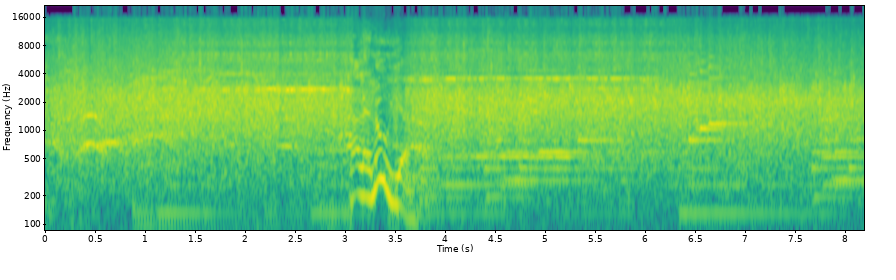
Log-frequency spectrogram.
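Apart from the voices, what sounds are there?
audience applause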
